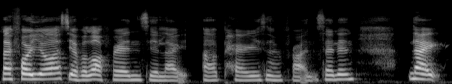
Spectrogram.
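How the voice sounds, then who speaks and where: A woman's voice: medium pitch, moderate pace, clear, resonant tone. A woman with a Singaporean accent, chatting casually and telling anecdotes as a podcast co-host.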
